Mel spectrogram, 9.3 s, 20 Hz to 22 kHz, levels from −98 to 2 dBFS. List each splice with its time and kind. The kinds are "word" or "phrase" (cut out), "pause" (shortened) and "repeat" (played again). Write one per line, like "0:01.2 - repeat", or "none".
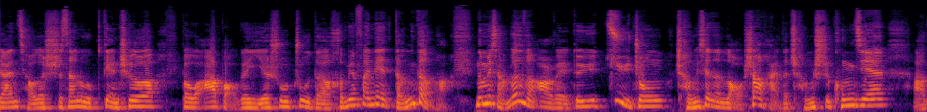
0:06.7 - pause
